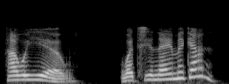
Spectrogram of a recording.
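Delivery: friendly questions from a Jersey woman; Jersey accent. A narrator's reading. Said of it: "she said in a Jersey accent".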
